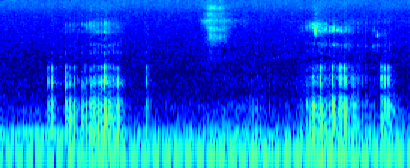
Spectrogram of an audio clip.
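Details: Rescued pet cat at home in Cooktown, Queensland, Australia, giving a close, low rumbling purr; soft throbbing pulses with two louder breathy surges, one near the start and one toward the end, and a faint hiss between.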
